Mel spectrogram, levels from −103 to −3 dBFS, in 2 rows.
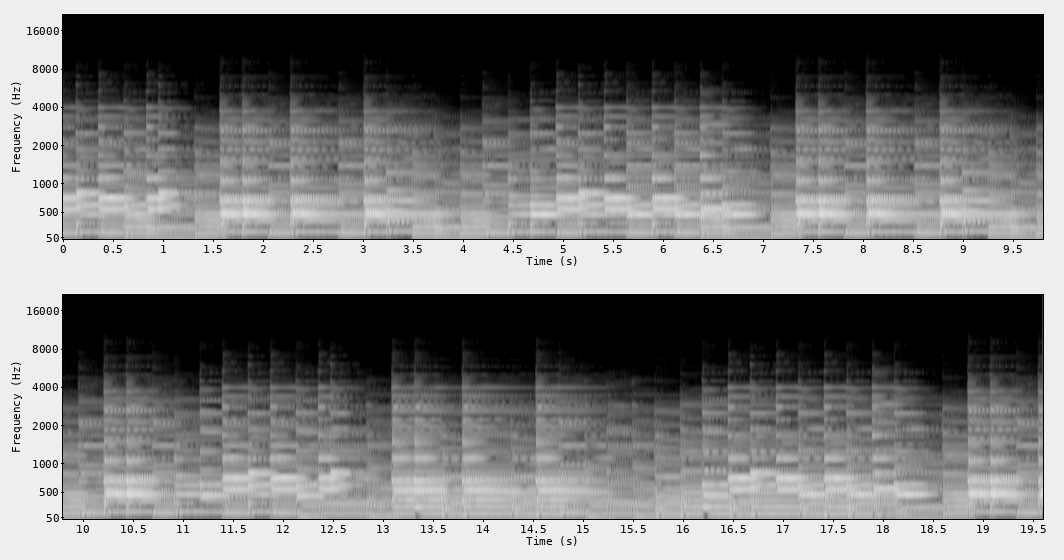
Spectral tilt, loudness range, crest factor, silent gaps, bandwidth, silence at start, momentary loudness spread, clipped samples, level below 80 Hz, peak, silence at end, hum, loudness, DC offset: -9.5 dB/octave; 2 LU; 14 dB; none; 4.9 kHz; 0 s; 8 LU; under 0.1%; -52 dBFS; -10 dBFS; 0 s; none; -25 LUFS; under 0.1%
